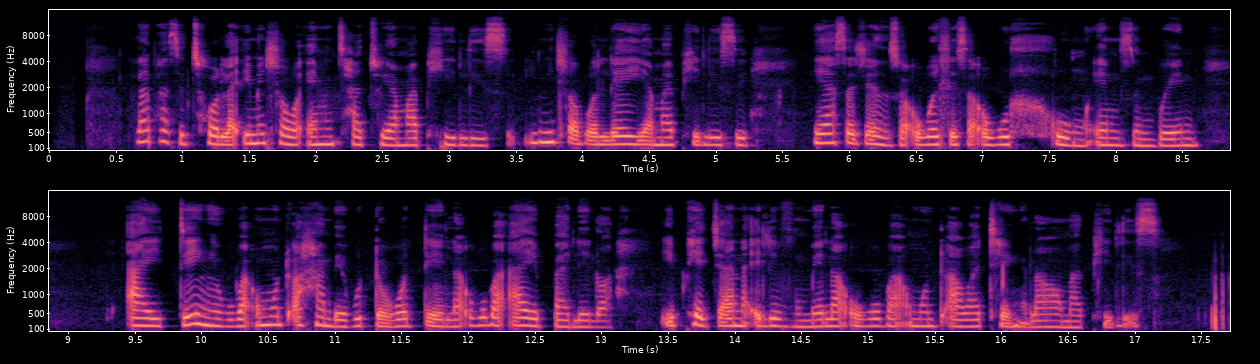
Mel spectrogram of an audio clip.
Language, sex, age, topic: North Ndebele, female, 25-35, health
